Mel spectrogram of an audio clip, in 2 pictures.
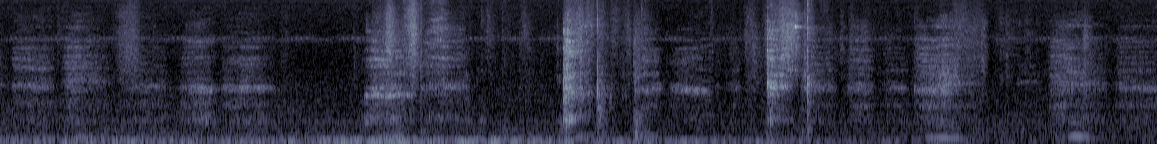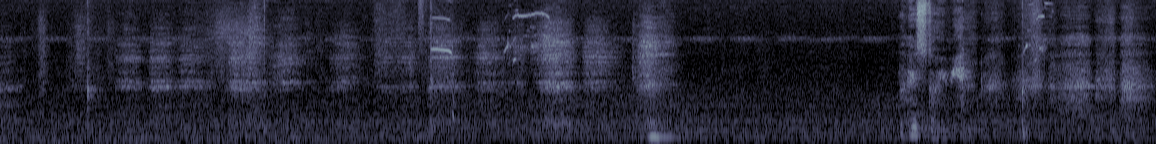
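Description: A man breathes heavily and pants close by.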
